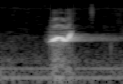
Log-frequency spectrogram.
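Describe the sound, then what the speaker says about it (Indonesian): A single short whistled note, rising slightly then holding, sounds once at moderate loudness over a faint low hum. "Memangnya yang nyanyi aja boleh bersiul"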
